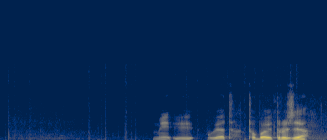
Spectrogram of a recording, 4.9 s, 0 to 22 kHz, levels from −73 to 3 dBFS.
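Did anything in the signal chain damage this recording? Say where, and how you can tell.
Yes, in call processing: from 2.28 to 4.44 s the automatic gain rising pulls voice and room noise up together by about 7 dB after the input dropped roughly 15 dB.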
